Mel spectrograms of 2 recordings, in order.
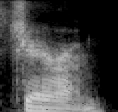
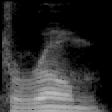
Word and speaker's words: Jarom: It's Jarom.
